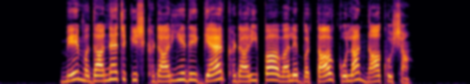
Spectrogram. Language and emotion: Dogri, disgusted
